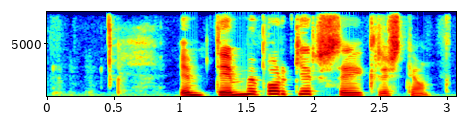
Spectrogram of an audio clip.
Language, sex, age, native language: Icelandic, female, 50-59, Icelandic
